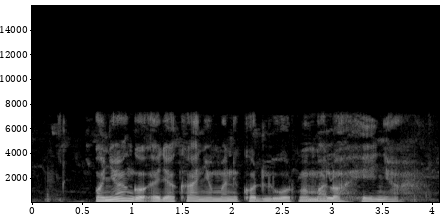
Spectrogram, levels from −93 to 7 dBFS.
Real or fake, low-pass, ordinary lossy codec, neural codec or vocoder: real; 7.2 kHz; none; none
